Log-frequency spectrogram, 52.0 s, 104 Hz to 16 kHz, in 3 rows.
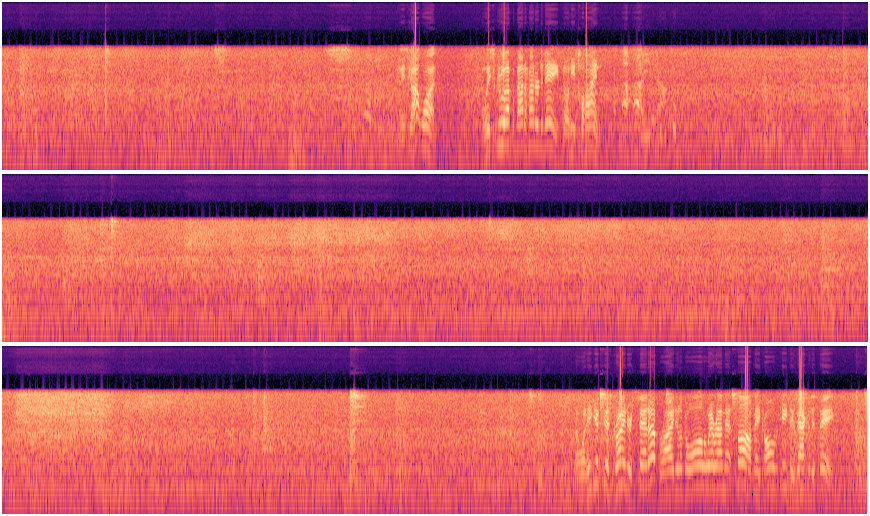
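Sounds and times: sawmill machinery running: 0:00.0 - 0:51.9.

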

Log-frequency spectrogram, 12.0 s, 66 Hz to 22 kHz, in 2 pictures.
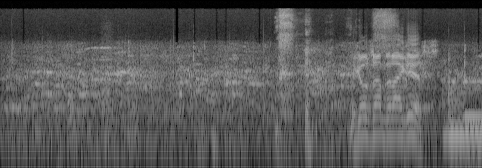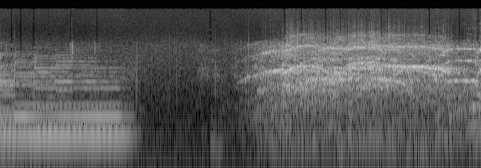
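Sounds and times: audience screaming: 0:00.2 - 0:05.5, 0:09.0 - 0:12.0.

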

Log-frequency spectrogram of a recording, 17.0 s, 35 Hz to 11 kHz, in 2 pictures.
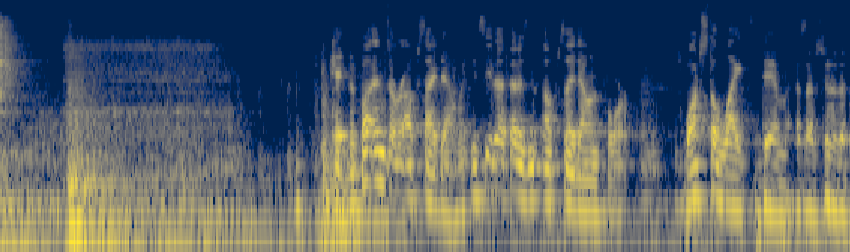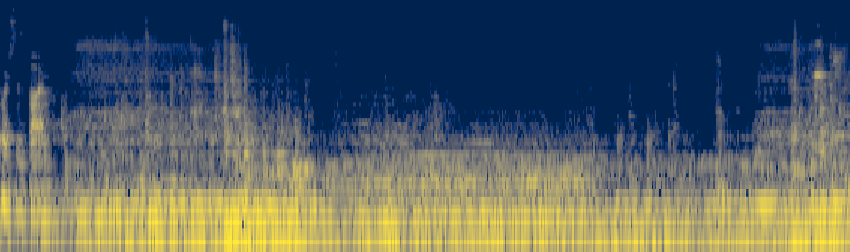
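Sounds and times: elevator doors opening: 0:00.0 - 0:03.6, 0:09.1 - 0:17.0
elevator rumbling: 0:00.0 - 0:04.4, 0:09.1 - 0:17.0.

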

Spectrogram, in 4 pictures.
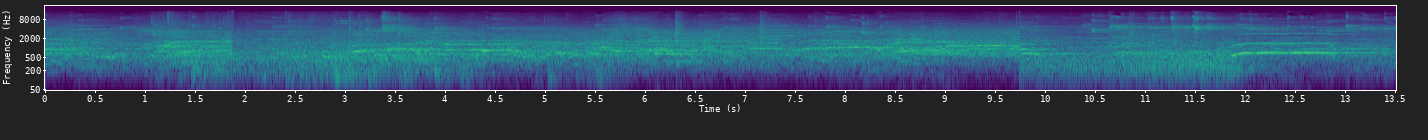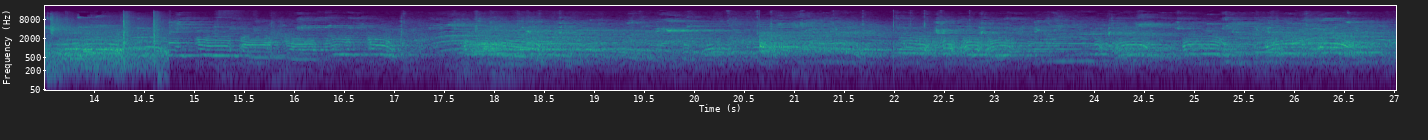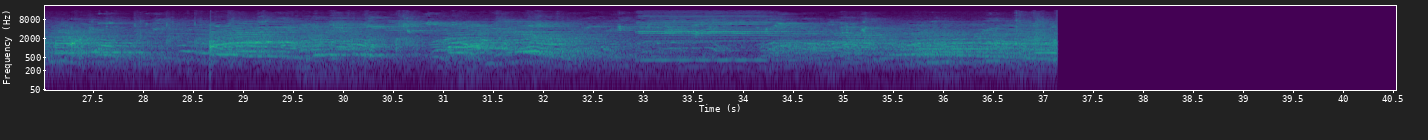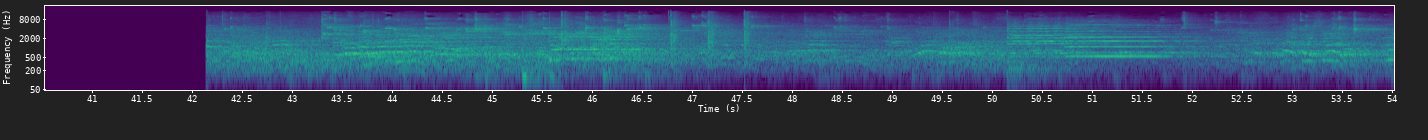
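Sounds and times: voices echoing in hall: 0:00.0 - 0:37.2, 0:42.2 - 0:54.0
sneaker squeaks: 0:00.3 - 0:03.9, 0:10.2 - 0:11.8, 0:12.8 - 0:36.5, 0:43.3 - 0:54.0
basketball bouncing on court: 0:02.3 - 0:04.2, 0:44.8 - 0:46.6.

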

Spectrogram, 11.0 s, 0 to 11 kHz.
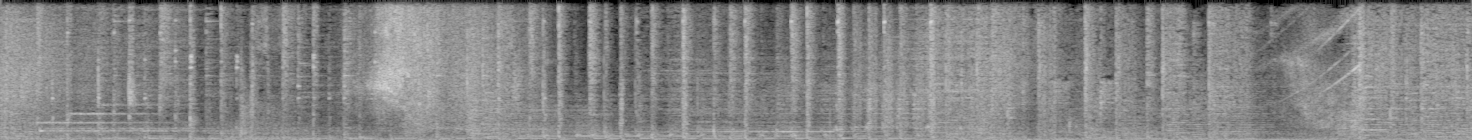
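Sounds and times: news theme music with heavy bass: 0:00.0 - 0:11.0.

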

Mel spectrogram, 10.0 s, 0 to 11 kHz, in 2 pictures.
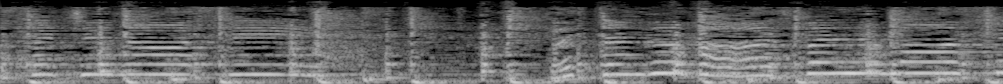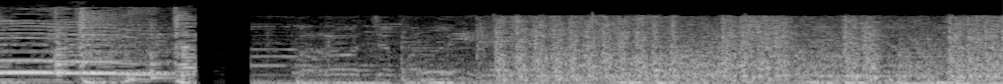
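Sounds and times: rapid crackling pops: 0:07.4 - 0:10.0.

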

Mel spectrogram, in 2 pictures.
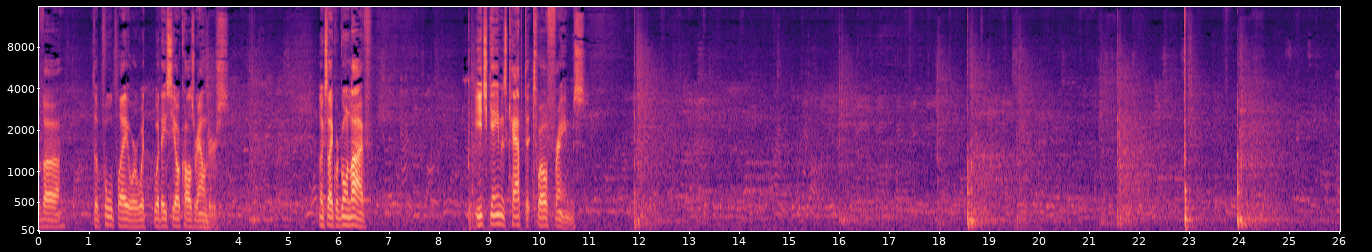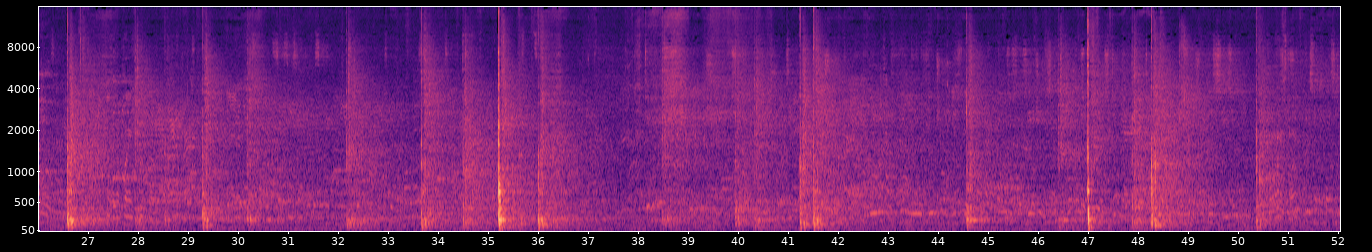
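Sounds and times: background chatter: 0:00.0 - 0:52.0.

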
